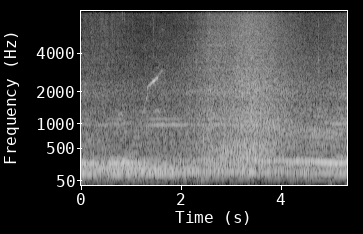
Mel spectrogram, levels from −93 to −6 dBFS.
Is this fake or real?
fake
